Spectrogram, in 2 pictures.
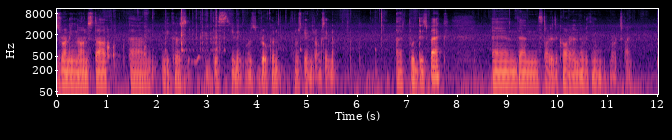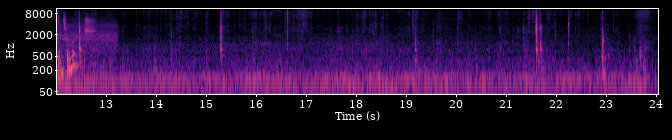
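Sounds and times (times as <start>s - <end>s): faint low hum: 0.0s - 13.2s.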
